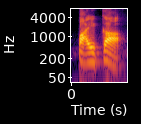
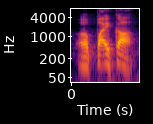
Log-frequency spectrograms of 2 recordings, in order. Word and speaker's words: pica: an interesting condition it is referred to as pica that's how it's pronounced pronounced pica when some persons may have the tendency to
